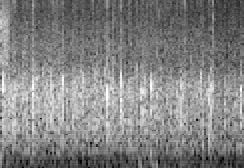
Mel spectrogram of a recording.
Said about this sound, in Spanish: Démosle palmas a nuestro Señor. Gloria a Dios. Gloria a Dios.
